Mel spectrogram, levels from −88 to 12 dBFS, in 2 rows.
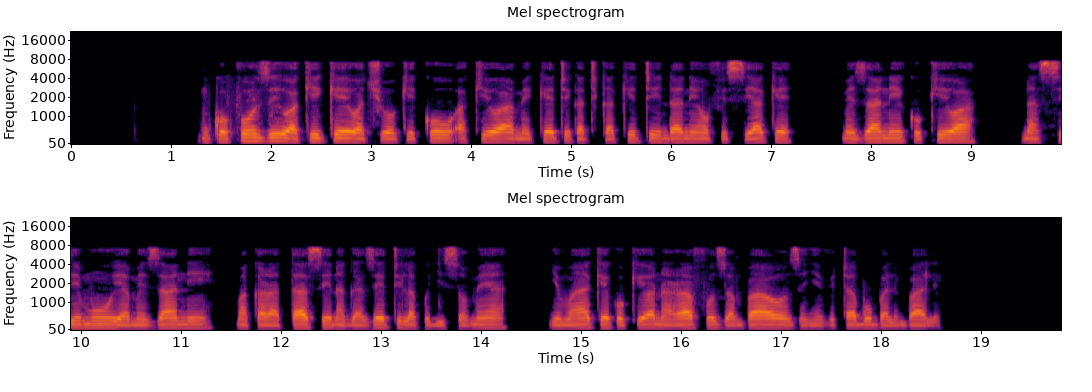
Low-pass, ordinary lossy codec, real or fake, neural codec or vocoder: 7.2 kHz; MP3, 96 kbps; real; none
